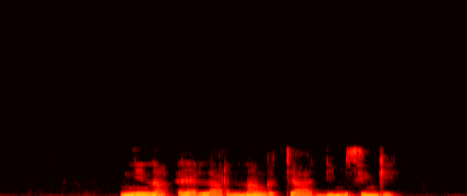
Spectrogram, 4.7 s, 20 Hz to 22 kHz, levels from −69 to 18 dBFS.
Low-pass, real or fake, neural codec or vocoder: 5.4 kHz; real; none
